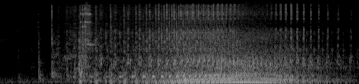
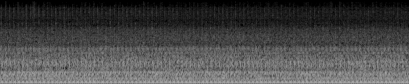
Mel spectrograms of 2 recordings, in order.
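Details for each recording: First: Stolen-and-recovered John Deere mower with fuel poured into the carb. After a few pulls it catches and revs for about three seconds, then fades and stalls; spark and compression present, fuel or carb issue suspected. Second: Stolen-and-recovered John Deere pull-start mower, restarted cold in two pulls with three primer presses: steady, even low putter with smooth unbroken rhythm, one slight speed change near the end; still sounds great, normal idle.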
